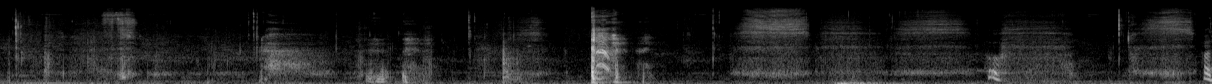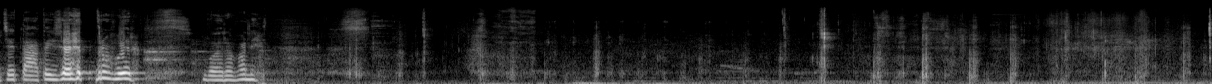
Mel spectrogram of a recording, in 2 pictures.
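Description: A hand squishes and mixes rice close by.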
